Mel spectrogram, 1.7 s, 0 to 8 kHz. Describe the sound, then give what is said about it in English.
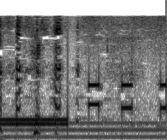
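Touch-tone dialing of 411 on a payphone: a steady dial tone, then three short, bright electronic tone beeps spaced evenly apart. “You're going to make a call. So, what do? First, you get dial tone. Developers! Wrong one. You dial 411.”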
